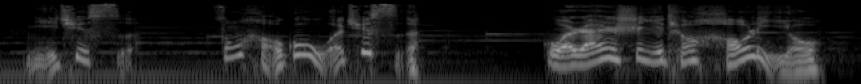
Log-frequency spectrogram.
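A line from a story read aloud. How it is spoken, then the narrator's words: Murmuring. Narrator (Chinese): 女鬼喃喃道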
